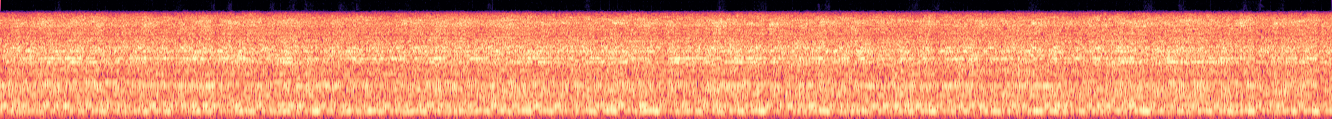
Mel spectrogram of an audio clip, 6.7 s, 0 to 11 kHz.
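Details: 1997 Ford F250 HD 2WD, 351W 5.8L multiport EFI V8, 5-speed, modified (MAP sensor vacuum control, throttle cable shimmed): loud, steady rumbling idle with an even burble through an open exhaust, no knocks or misses; normal idle.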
